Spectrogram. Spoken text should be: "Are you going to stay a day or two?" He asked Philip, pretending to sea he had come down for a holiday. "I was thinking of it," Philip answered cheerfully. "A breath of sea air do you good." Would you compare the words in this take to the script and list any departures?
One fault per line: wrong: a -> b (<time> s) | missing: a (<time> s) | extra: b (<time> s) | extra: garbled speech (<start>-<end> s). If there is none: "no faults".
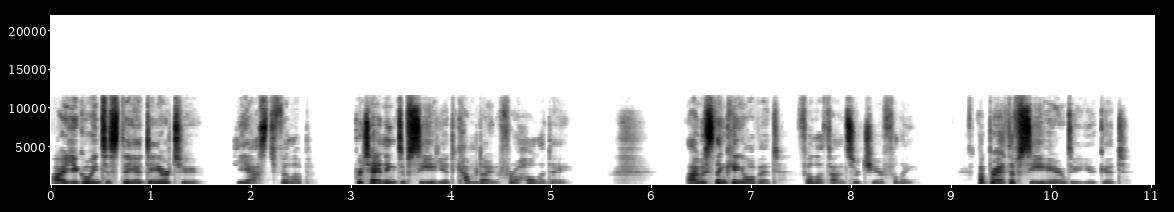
no faults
